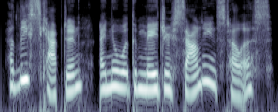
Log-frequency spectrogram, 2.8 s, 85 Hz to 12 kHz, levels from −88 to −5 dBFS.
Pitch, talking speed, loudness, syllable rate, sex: 245 Hz, 235 wpm, -18 LUFS, 5.8 syllables/s, female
